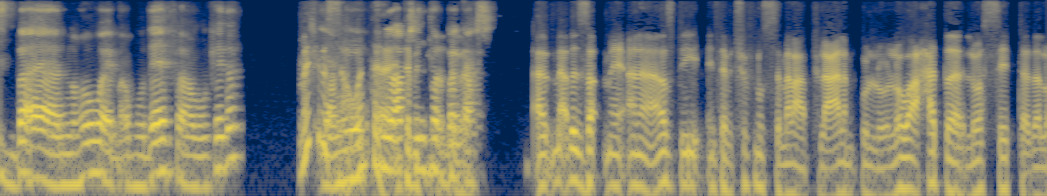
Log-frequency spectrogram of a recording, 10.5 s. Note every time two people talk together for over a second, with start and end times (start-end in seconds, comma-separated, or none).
3.1-4.9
